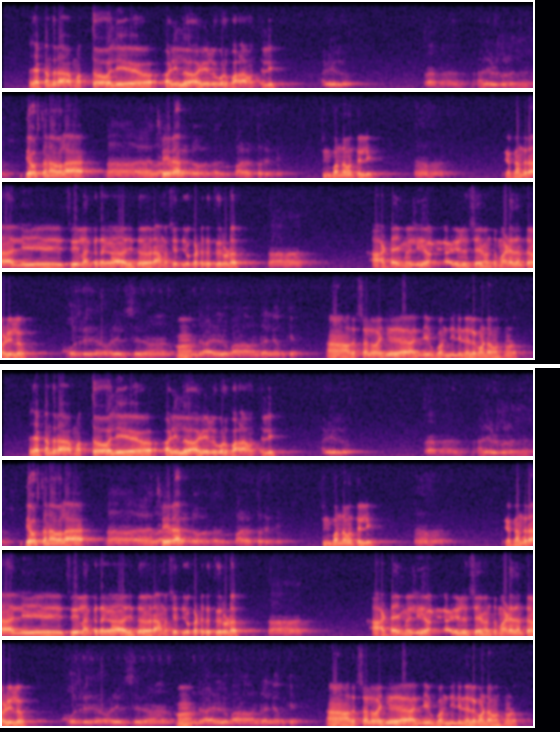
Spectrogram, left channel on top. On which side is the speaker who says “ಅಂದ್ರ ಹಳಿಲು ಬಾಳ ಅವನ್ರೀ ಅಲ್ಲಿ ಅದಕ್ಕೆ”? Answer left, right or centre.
Left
